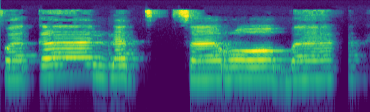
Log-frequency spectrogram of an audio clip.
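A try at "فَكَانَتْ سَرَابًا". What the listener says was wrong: Tampakkan hamasnya. Fakanat saroba. Fakanat saroba. Berarti kurang ke depan. Dorong lagi ke depan aja.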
